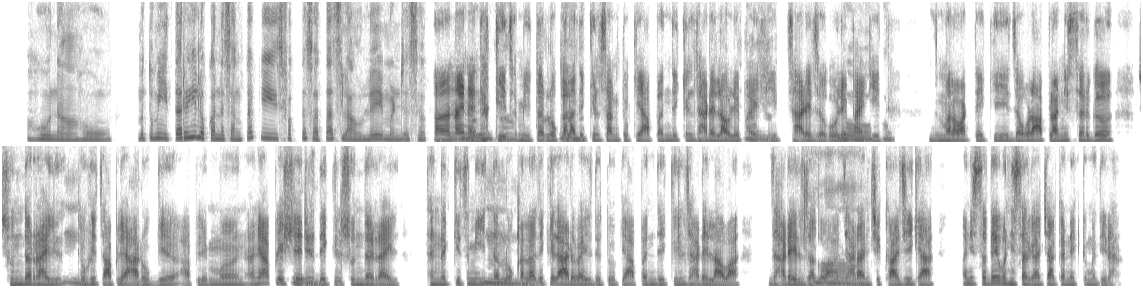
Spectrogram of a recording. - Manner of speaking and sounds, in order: other background noise; in English: "कनेक्टमध्ये"
- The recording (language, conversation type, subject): Marathi, podcast, शहरात राहून निसर्गाशी जोडलेले कसे राहता येईल याबद्दल तुमचे मत काय आहे?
